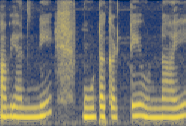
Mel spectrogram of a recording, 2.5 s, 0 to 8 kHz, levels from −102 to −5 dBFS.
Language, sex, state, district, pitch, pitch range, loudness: Telugu, female, Telangana, Komaram Bheem, 230 Hz, 220-245 Hz, -15 LUFS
